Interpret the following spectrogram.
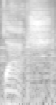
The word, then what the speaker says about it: Geis: Yeah, it's That is Geis is the official spelling of his name, like in all art and everything, but the actual pronunciation is Gash for some reason, which I'm not sure how you get that out of Geis.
